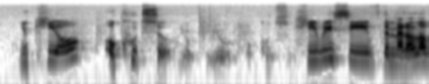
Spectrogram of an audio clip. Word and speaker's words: Okutsu: is named after how you say his name yuk okutsu he received the Medal of Honor when um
